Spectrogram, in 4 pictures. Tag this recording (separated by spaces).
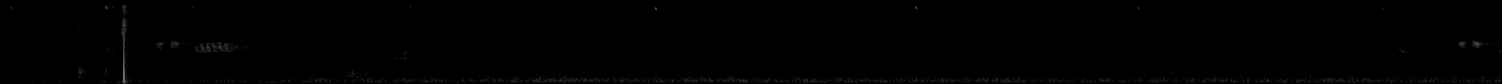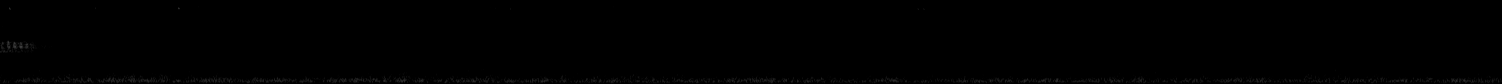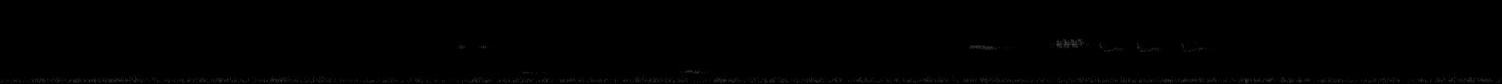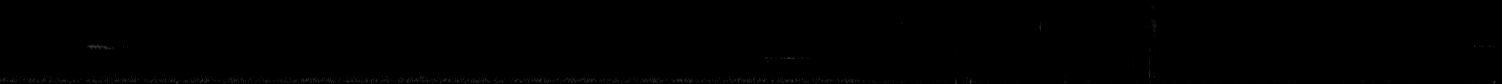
ambiance ambience ambient ambiente atmosphere city cuarentena cuarentine field-recording nature night noche silencio silent soundscape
